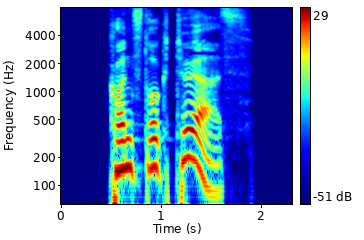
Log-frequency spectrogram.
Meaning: genitive singular of Konstrukteur
- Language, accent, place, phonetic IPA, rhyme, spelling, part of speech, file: German, Germany, Berlin, [kɔnstʁʊkˈtøːɐ̯s], -øːɐ̯s, Konstrukteurs, noun, De-Konstrukteurs.ogg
